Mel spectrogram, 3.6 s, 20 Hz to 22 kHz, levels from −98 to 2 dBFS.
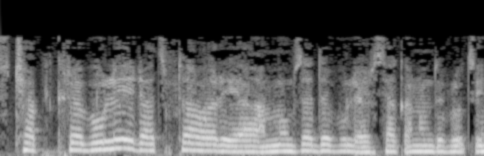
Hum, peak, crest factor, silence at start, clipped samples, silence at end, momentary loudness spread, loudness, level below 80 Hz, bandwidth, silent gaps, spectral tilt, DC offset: none; 0 dBFS; 12 dB; 0 s; under 0.1%; 0 s; 4 LU; -14 LUFS; -40 dBFS; 8.6 kHz; none; -7 dB/octave; under 0.1%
